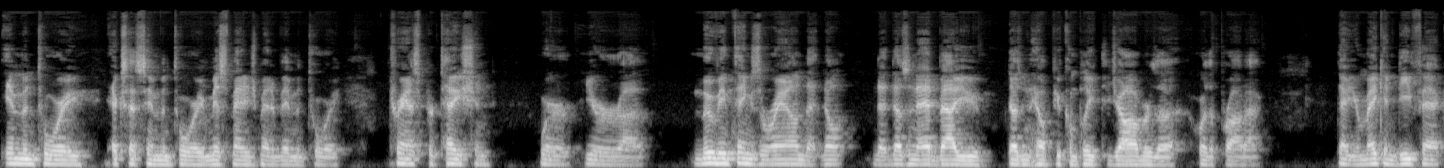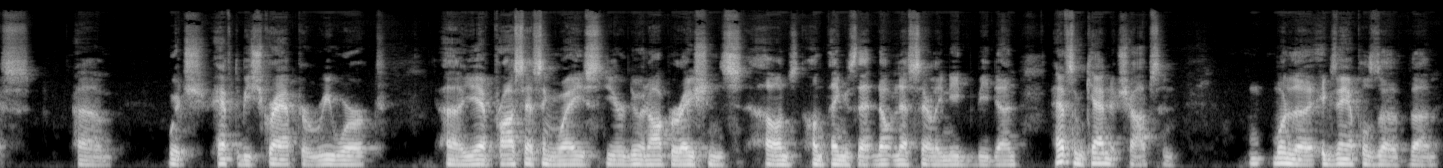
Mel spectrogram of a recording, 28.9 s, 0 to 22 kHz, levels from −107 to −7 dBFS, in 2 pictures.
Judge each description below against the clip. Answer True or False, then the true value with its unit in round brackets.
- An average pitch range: False (2.0 semitones)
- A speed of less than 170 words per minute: True (150 wpm)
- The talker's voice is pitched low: True (100 Hz)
